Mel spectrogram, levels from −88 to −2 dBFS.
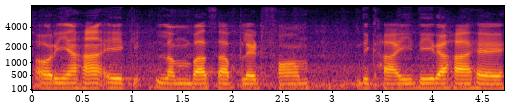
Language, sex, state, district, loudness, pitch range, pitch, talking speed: Hindi, male, Bihar, Kaimur, -19 LUFS, 120-125 Hz, 125 Hz, 125 wpm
